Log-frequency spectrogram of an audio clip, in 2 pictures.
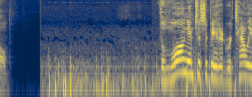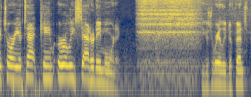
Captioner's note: voice-over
